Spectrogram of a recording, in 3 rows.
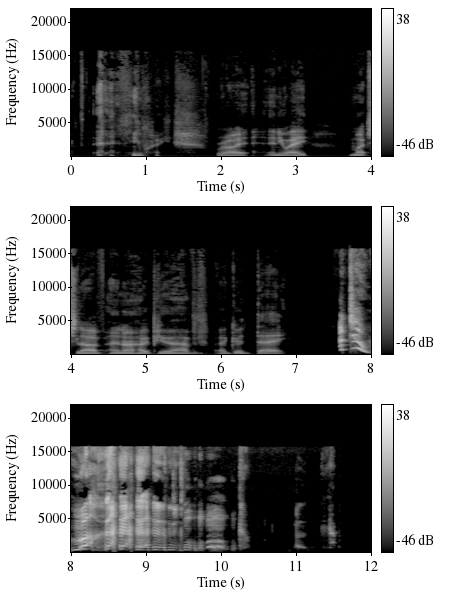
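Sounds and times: man laughing: 0:00.2 - 0:01.4.

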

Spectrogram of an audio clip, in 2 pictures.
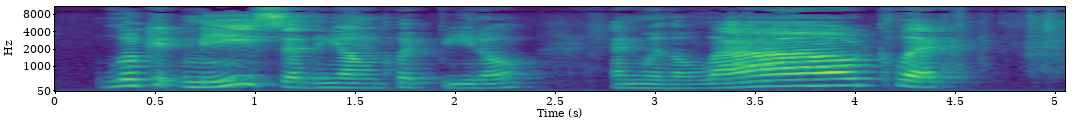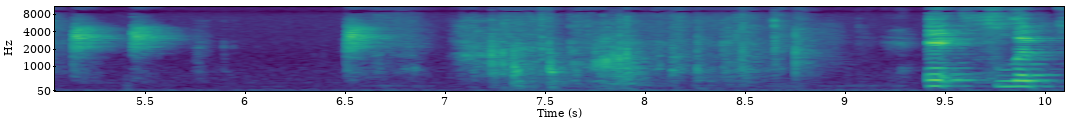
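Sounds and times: book pages rustling: 0:04.4 - 0:06.0, 0:06.6 - 0:09.4.

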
